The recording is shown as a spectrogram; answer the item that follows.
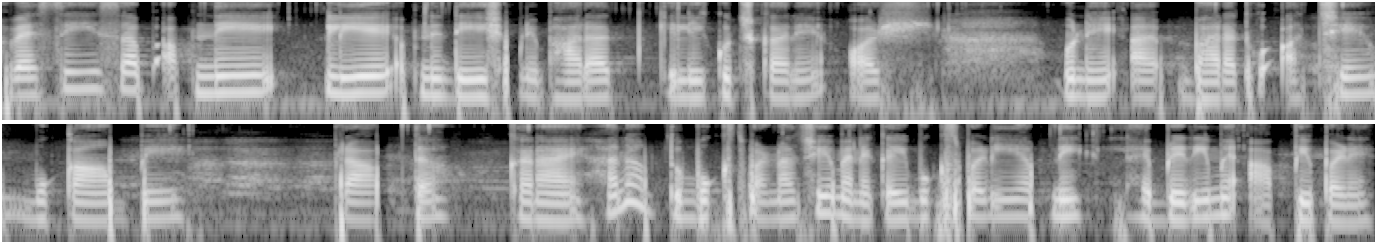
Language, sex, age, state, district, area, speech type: Hindi, female, 18-30, Madhya Pradesh, Jabalpur, urban, spontaneous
